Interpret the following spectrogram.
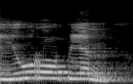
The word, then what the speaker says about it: European: produces a consonant sound we don't pronounce it as european or european we pronounce it as european y o u u and this e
